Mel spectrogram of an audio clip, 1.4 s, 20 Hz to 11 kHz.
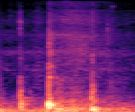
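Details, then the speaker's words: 2014 Toyota Sienna (3rd gen) pulling away gently in drive or reverse: dull, heavy clunks from the front, often on shifting out of park. A mechanic blamed the lower control arm bushing, but the cause was a loose upper engine torque mount, and tightening it fixed it. "But if I accelerate just a little bit, there is a clunk."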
